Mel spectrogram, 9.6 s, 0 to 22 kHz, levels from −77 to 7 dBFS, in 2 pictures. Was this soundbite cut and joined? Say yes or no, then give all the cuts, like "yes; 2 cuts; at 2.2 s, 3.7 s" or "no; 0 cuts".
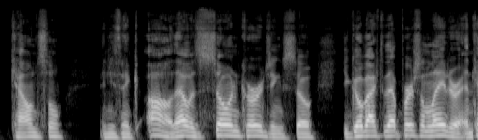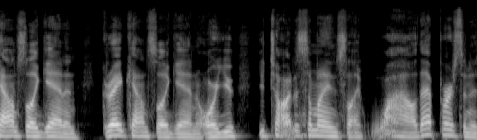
yes; 1 cut; at 4.7 s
